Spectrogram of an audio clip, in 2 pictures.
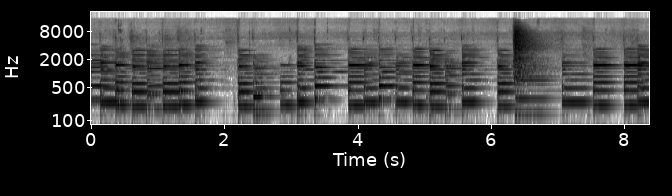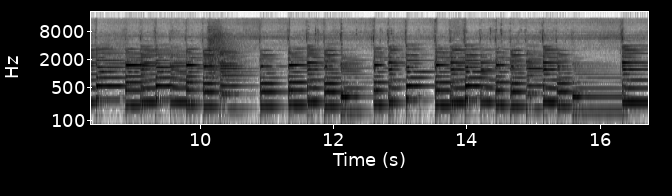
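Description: Digital piano played by a student, a rondo passage of notes and chords at practice pace with brief breaks between phrases. Two short breathy noises come about six and ten seconds in.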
